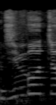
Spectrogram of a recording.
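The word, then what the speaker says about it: 神保町: て言った方はこれ神保町って読むんですね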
